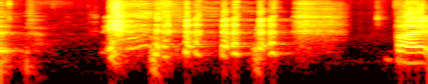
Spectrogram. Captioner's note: laughter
